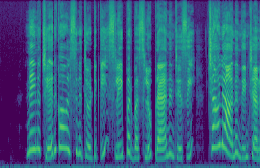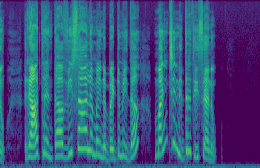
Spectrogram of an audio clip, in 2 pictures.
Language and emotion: Telugu, happy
